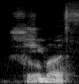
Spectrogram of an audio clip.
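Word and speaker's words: Schuberth: And I think Was it how do you pronounce it? Is it Schubert? Schubert.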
